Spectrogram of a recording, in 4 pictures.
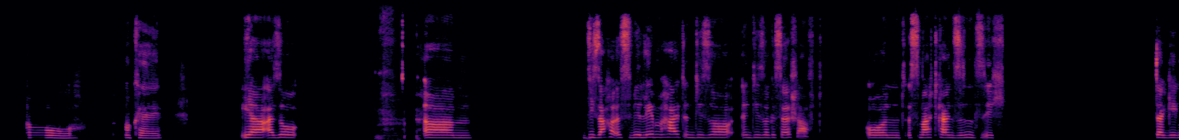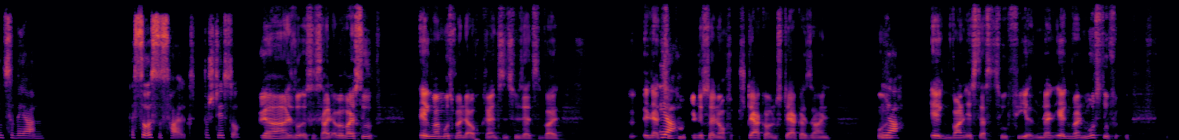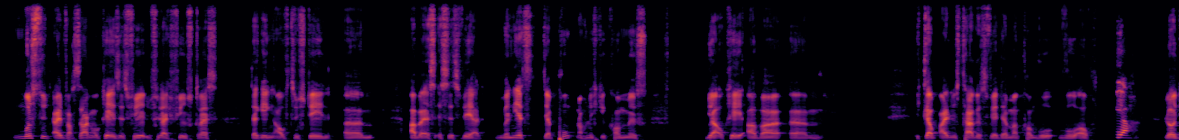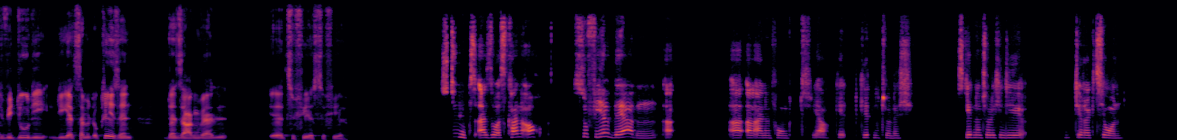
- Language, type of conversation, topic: German, unstructured, Wie stehst du zur technischen Überwachung?
- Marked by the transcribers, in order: cough; other noise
